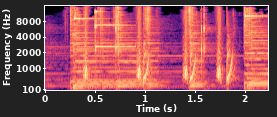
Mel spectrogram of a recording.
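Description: Bright, bouncy outro jingle music with a run of quick rising pop sound effects, several in the second half.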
